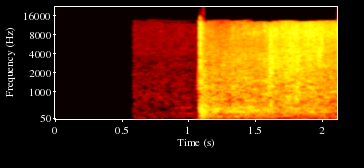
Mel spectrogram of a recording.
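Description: An explosive charge inside a candy house goes off with a sudden loud bang about a second in, blowing it apart, followed by a continuing hiss with scattered cracks as smoke and debris fly.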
